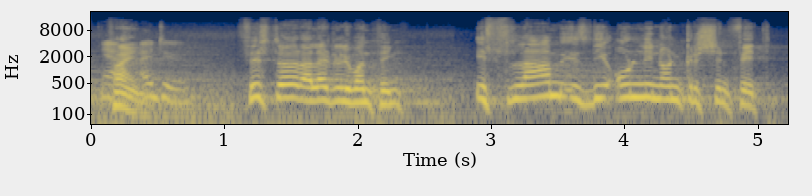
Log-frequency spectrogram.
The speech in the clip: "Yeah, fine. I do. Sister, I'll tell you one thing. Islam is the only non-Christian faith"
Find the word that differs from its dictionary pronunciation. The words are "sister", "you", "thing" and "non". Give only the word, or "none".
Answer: thing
